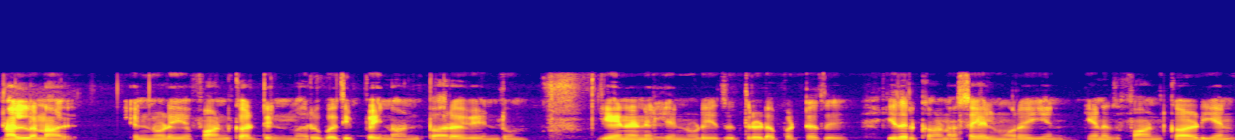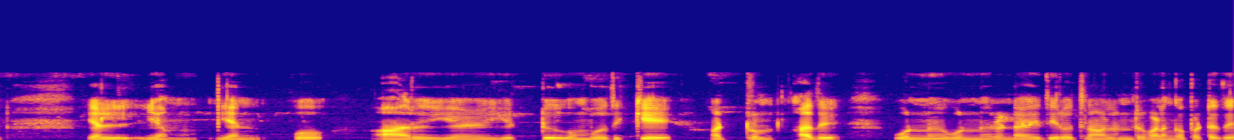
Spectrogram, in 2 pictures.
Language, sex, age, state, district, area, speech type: Tamil, male, 18-30, Tamil Nadu, Madurai, rural, read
